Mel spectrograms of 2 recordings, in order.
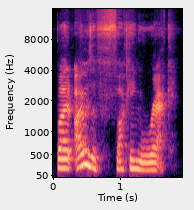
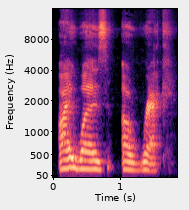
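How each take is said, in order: First: Said in the usual way. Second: Slower, each word weighted; slow emphatic repeat. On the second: Real, not acted. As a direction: drag it out to let it land.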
